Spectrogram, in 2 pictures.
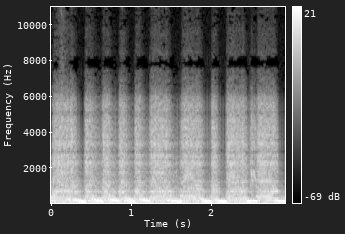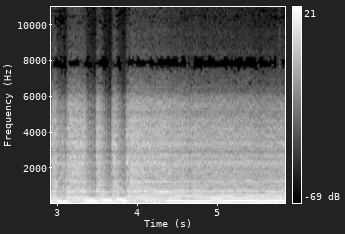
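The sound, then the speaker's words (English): Heavily distorted electric guitar with a gain pedal engaged plays loud, tightly chugged rhythmic bursts with brief choppy gaps, then settles into sustained, saturated chords with no talking. “Um, it also does something else. Uh, not it's not just more gain.”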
